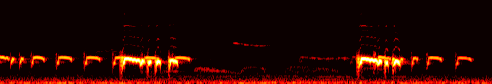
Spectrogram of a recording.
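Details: Local zebra dove in active song, used to set other zebra doves singing: soft short coos leading into a loud rattling coo phrase, a gap, then a second loud burst with trailing coos.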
